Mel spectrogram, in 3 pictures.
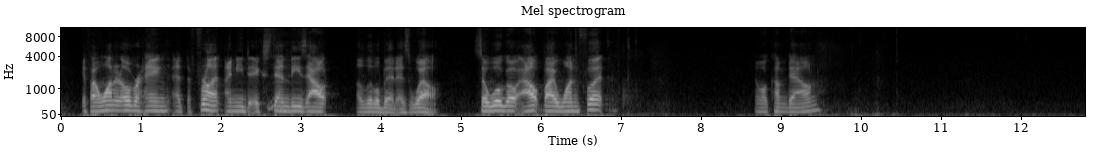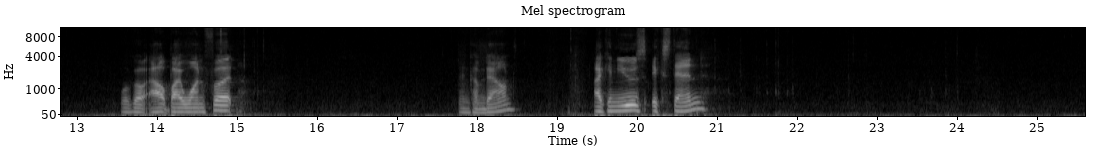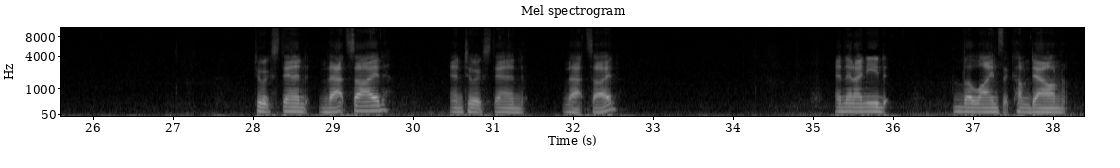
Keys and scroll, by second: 7.0 Return, 15.2 Return, 34.1 Return.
